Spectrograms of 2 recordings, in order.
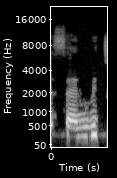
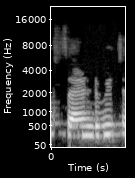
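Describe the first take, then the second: First: सैंडविच with a silent d, "san-wich"; सैंडविच without any d; correct pronunciation. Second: सैंडविच with a clear d, "sand-wich"; सैंडविच spelled out with the d; wrong pronunciation. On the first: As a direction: say सैंडविच gliding from n to w. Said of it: "सैंडविच कहते हैं". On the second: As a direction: say सैंडविच sounding the d fully. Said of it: "इसको सैंडविच नहीं कहते". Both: Shown as a demonstration.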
